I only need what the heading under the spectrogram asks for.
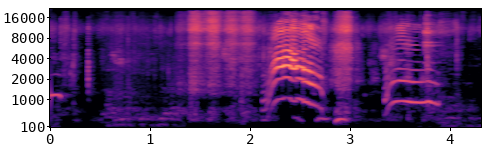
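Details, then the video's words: Cat protesting during a shampoo bath with a loud, wavering meow, then a second steadier meow about a second later. A person talks softly underneath, with water noise. "বিড়ালের গোসল করানো"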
